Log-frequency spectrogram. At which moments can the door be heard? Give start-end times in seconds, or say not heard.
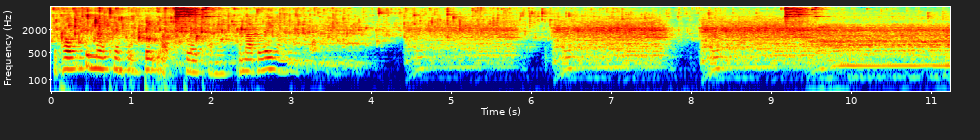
not heard.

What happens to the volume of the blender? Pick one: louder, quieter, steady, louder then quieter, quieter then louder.
louder.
